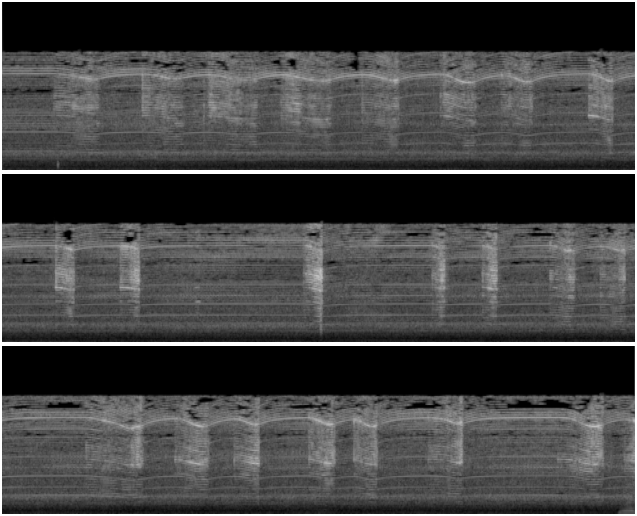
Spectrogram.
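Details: Medical pedicure for onychomycosis: steady high whine of a rotary nail drill with brief grinding bursts as a bur thins the central part of a thickened fungal toenail.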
